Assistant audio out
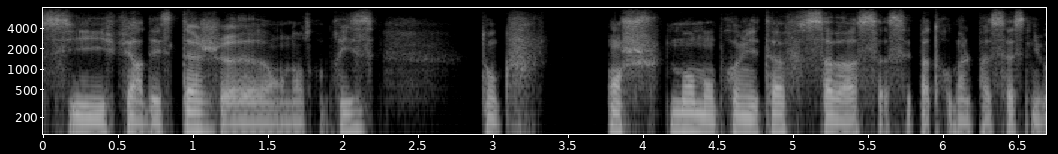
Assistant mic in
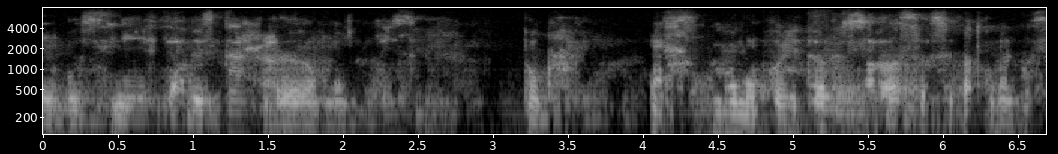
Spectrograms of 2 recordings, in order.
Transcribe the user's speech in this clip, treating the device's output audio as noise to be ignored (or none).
c'est vrai.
